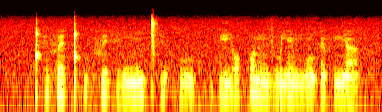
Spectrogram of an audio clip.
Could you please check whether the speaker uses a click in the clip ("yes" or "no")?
yes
